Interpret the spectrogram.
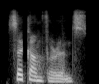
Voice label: "circumference", Indian

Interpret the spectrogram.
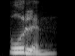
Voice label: "uhlan", Indian

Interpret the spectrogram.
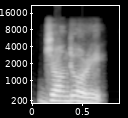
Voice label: "John Dory", Indian

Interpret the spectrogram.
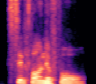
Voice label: "Siphonophore", Indian

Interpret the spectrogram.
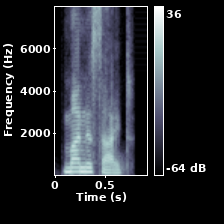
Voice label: "monocyte", Indian

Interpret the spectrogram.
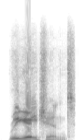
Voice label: "reagent", American

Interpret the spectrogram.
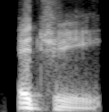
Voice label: "edgy", American

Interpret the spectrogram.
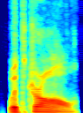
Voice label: "withdrawal", American

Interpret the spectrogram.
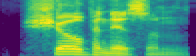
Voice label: "chauvinism", American

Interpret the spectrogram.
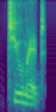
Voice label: "tumid", Indian

